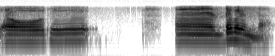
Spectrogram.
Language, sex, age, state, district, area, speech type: Hindi, female, 60+, Madhya Pradesh, Betul, urban, conversation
